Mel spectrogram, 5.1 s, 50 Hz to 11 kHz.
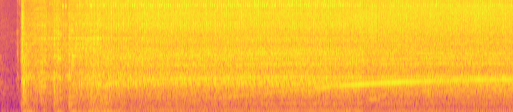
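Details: Mercedes-Benz M271 CGI, first cold start after about 15 hours parked: slow to start, catching with a brief burst of chain rattle, then a busy idle; caused by damaged camshaft adjuster (variator) gears.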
